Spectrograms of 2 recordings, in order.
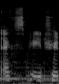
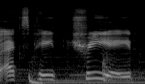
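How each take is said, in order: First: The final syllable has a short vowel. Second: The final syllable has a long vowel. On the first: It is used as an adjective. "is still the same for adjective" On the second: It is used as a verb. "shows that there's double long vowel sounds here"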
